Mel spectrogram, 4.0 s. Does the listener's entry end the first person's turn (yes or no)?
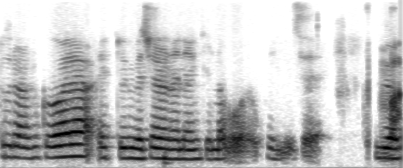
no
